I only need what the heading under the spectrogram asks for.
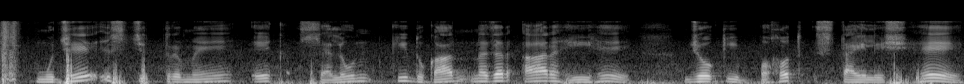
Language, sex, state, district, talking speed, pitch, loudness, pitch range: Hindi, male, Madhya Pradesh, Dhar, 100 wpm, 120 Hz, -21 LUFS, 105-140 Hz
